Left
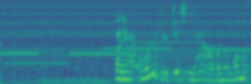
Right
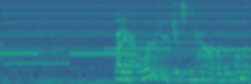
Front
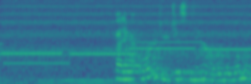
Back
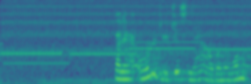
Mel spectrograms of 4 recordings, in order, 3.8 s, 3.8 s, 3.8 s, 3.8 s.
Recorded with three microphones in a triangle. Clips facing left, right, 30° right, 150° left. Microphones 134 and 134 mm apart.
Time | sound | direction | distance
1.7 | a woman speaking | 140° left | 2.5 m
